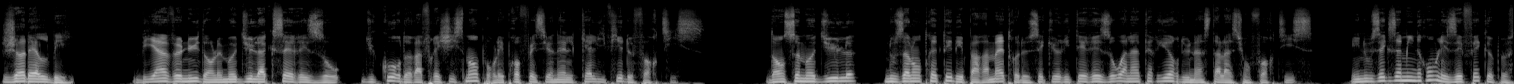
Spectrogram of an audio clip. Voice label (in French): Apprentissage web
